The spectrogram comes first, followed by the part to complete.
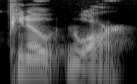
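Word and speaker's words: Pinot Noir: wine P Noire it's not p no it's pronounced Pino Noir use the r sound like car in Far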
